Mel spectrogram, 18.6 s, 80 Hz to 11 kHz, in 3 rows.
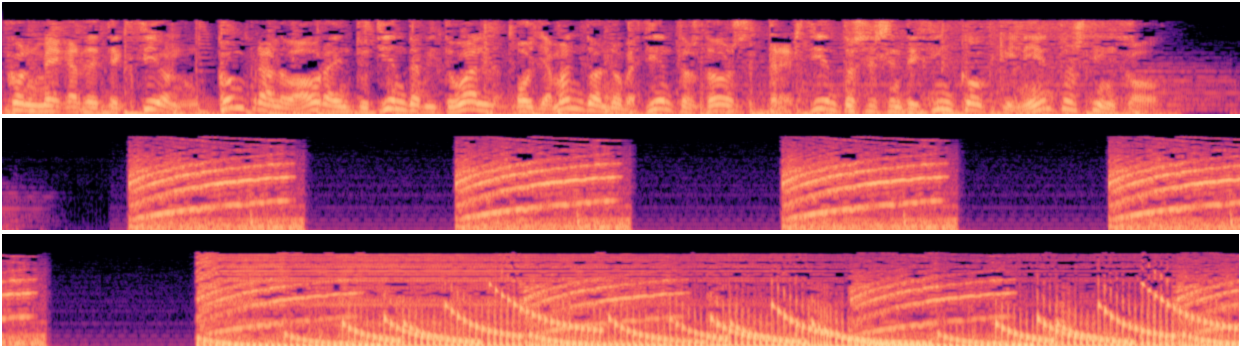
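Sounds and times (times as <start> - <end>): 
speech: 0.0 - 6.0
loud electronic sirens whooping: 6.8 - 7.7, 8.5 - 9.4, 10.1 - 11.0, 11.7 - 12.6, 13.4 - 18.5.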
